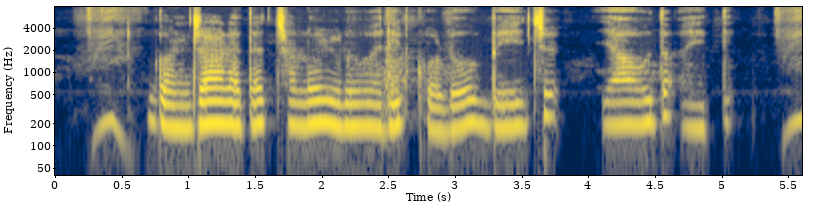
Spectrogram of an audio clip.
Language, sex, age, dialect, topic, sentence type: Kannada, female, 18-24, Dharwad Kannada, agriculture, question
